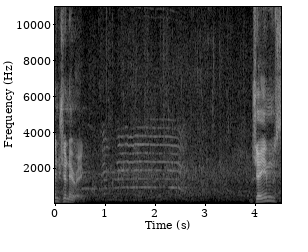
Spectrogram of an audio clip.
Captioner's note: audience applauding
